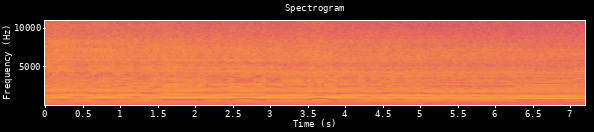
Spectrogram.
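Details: Ported Husqvarna T540 Mark III top-handle chainsaw (Red Beard Saws port), third tank, not yet broken in, warmed up, chain lightly filed, rakers untouched: strong steady high-revving buzz holding pitch under load with slight dips, pulling cleanly through wood; normal cutting.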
